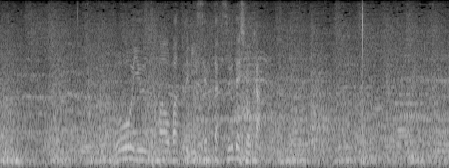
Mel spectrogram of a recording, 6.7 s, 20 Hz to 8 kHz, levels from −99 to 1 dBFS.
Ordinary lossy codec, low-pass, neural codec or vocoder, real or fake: none; none; none; real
